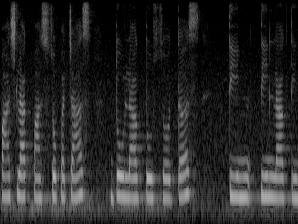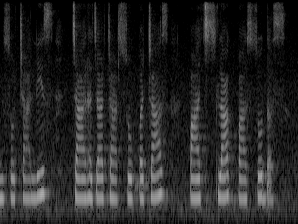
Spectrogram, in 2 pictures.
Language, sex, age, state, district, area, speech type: Hindi, female, 18-30, Madhya Pradesh, Betul, urban, spontaneous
